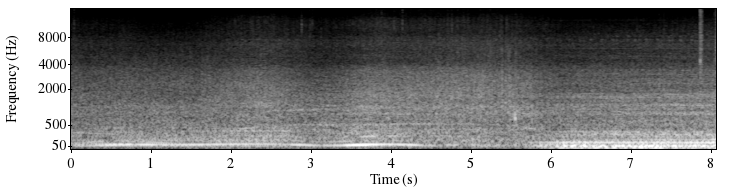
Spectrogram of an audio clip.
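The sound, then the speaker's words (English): Quiet low rumble of a sedan rolling into a parking lot, a steady engine drone that swells briefly around the middle and grows fuller toward the end. “Joe's sedan rolls into the parking lot.”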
